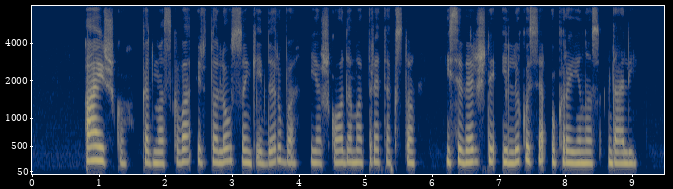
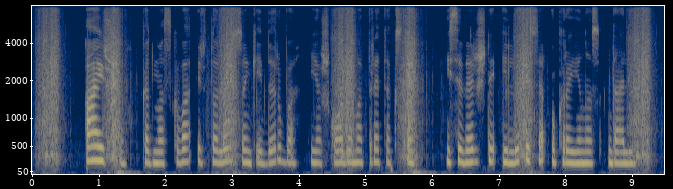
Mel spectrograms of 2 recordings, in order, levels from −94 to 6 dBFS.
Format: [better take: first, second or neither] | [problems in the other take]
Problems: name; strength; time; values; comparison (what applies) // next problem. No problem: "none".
first | background sound (Rattle); 10 dB below the speech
